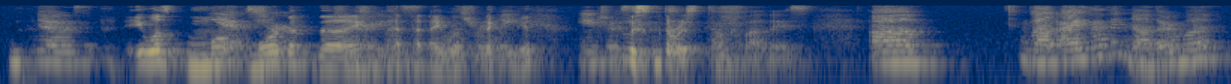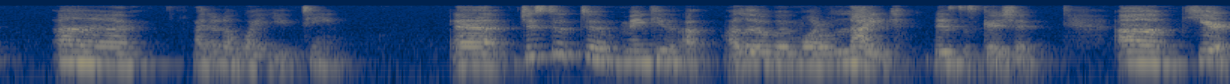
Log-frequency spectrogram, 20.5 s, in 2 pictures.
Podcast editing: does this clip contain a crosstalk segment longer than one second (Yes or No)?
Yes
